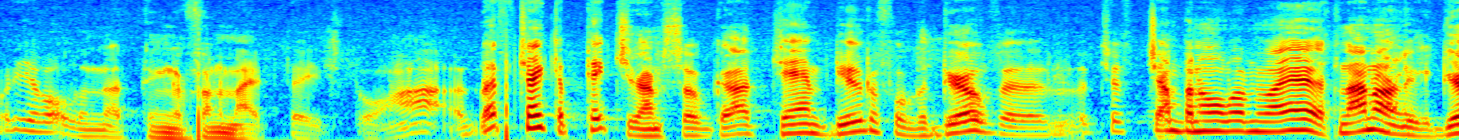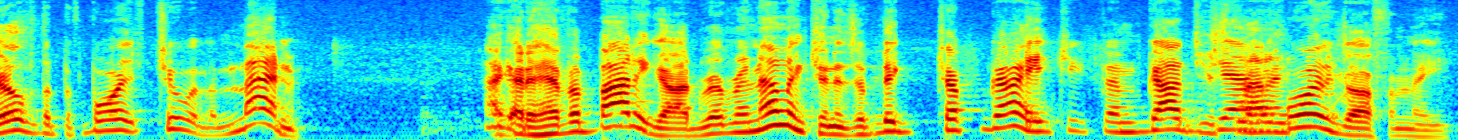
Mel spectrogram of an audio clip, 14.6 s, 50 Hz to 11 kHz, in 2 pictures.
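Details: Real 1961 clinical interview of an adult male patient during a manic episode of bipolar disorder, energetic, disinhibited and grandiose with flight of ideas; pressured speech (mania).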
